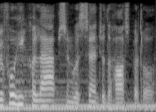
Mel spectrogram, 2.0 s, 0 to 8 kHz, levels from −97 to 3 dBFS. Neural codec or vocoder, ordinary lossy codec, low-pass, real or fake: none; MP3, 64 kbps; 7.2 kHz; real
